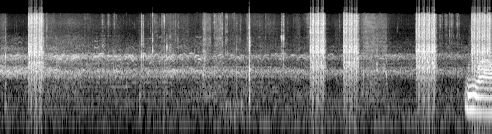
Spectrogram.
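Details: Thousands of migrating snow geese east of Edmonton, spooked into flight from a pond, give a dense, continuous chorus of overlapping honks. Loud, harsh bursts of broadband noise cut in repeatedly, likely from the camera resting on a car window.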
